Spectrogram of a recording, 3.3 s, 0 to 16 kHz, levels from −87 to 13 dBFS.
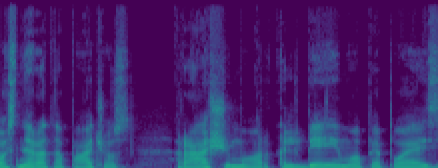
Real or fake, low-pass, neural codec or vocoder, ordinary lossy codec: real; 14.4 kHz; none; Opus, 32 kbps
